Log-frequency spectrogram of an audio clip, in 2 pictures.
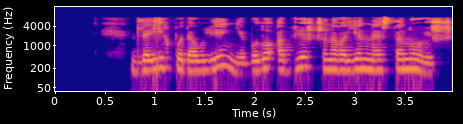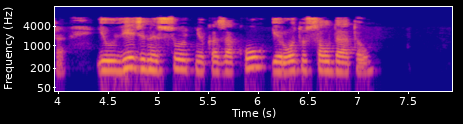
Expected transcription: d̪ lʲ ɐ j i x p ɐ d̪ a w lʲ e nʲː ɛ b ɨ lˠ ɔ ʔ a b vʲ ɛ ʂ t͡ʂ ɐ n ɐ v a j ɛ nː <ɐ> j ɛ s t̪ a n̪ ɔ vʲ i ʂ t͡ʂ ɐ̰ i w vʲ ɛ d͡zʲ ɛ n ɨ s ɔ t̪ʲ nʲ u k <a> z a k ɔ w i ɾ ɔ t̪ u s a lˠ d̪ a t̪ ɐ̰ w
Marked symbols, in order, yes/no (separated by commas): yes, no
